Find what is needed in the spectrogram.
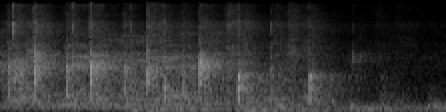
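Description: Congregation clapping to welcome a visitor, fading out about a second and a half in.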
